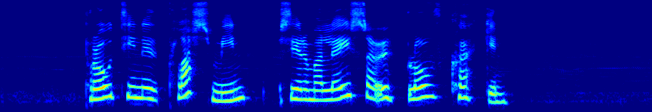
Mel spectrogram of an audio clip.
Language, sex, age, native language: Icelandic, female, 40-49, Icelandic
